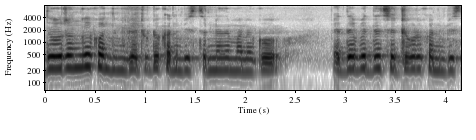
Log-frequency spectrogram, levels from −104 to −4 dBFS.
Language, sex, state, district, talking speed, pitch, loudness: Telugu, female, Andhra Pradesh, Annamaya, 160 wpm, 255 Hz, -18 LUFS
